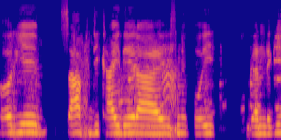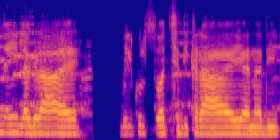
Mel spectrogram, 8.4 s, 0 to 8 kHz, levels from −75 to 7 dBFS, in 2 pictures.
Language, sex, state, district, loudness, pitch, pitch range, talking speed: Hindi, male, Uttar Pradesh, Gorakhpur, -12 LUFS, 160 Hz, 155-170 Hz, 150 wpm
